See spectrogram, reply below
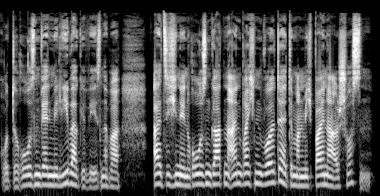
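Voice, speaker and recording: A woman's voice: low voice, fast talker, close to an everyday voice. A playful, joking man, as a woman reads him. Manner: dry and playful. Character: joking, proud, romantic grown man.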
